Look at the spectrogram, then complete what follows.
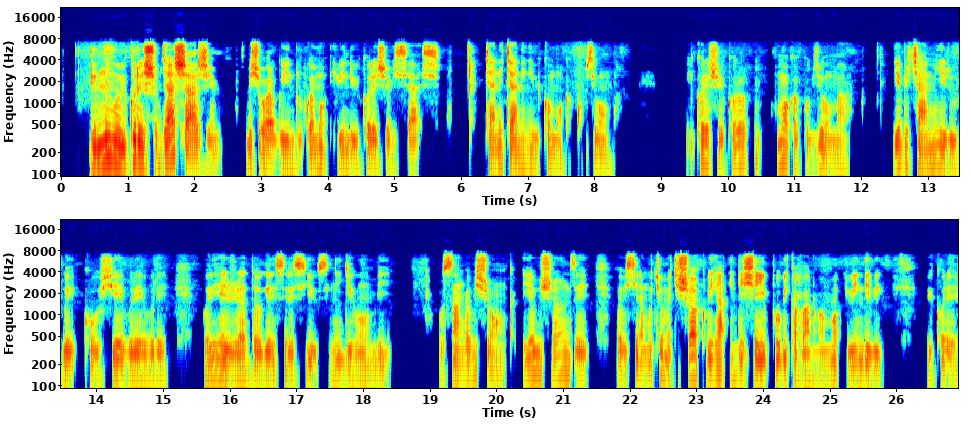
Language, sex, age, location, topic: Kinyarwanda, male, 18-24, Musanze, finance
